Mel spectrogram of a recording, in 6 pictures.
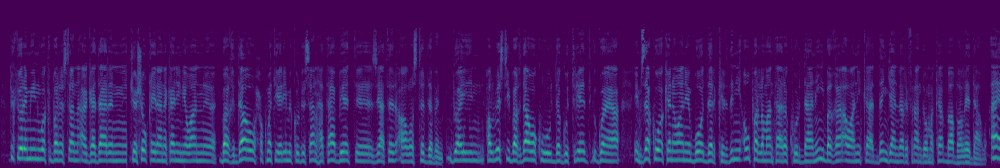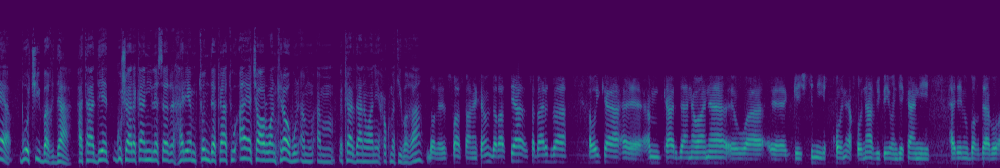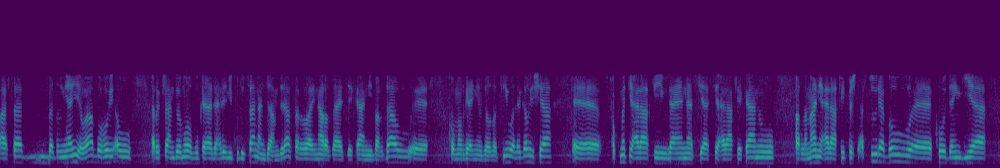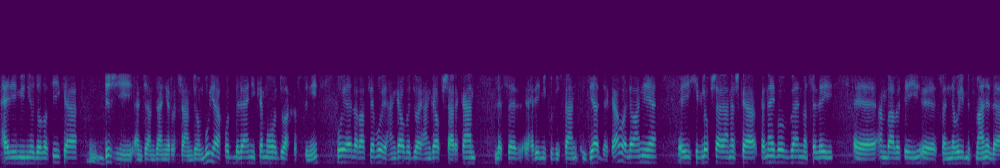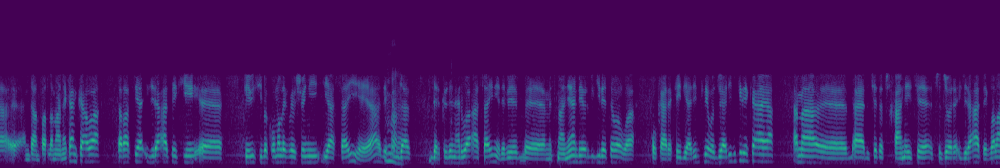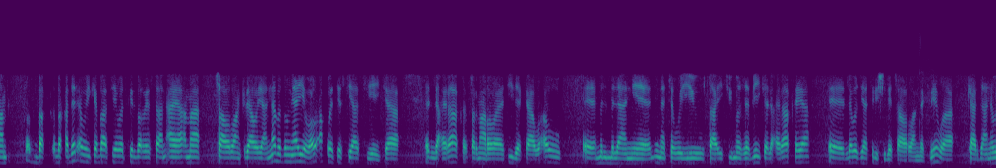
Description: وتوێژ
